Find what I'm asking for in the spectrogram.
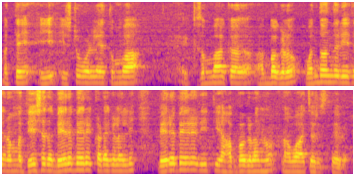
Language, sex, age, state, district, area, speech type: Kannada, male, 45-60, Karnataka, Dakshina Kannada, rural, spontaneous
